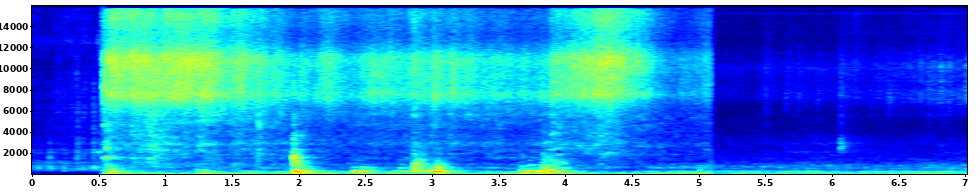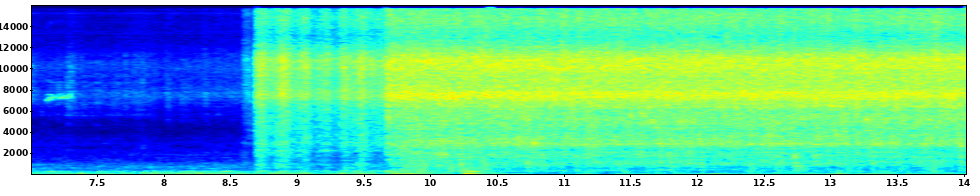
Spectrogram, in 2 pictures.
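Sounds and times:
meat sizzling in hot oil: 8.7s - 14.0s.

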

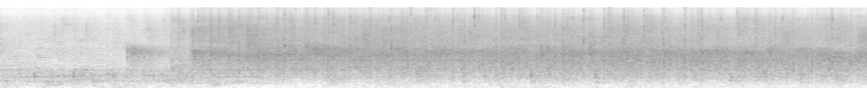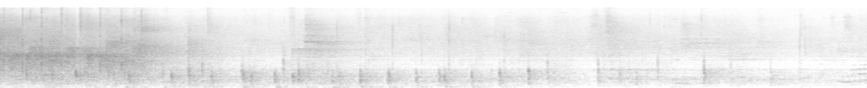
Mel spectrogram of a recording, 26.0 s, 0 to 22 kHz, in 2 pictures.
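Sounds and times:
audience applauding: 1.8s - 15.8s.

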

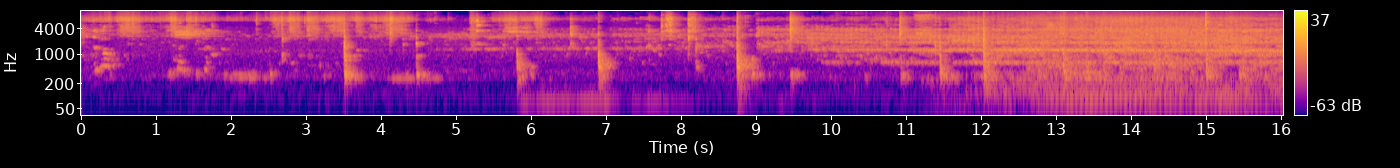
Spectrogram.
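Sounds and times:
cleaver chopping meat on wood: 8.7s - 9.6s, 11.4s - 12.3s.

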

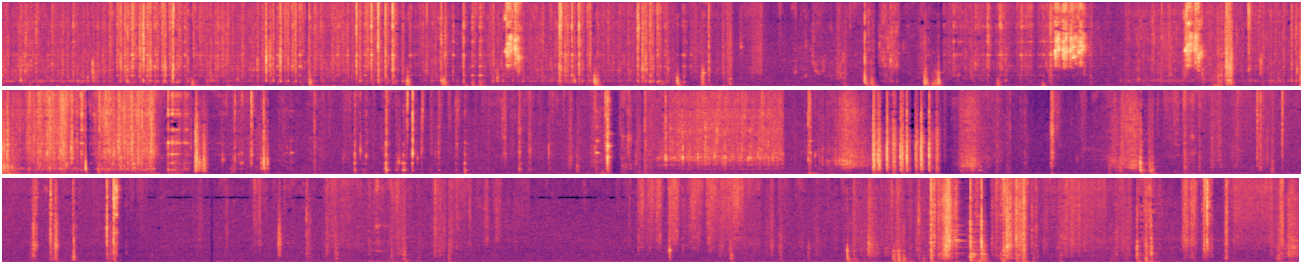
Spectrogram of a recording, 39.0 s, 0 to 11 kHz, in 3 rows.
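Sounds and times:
whisk scraping glass bowl: 0.0s - 7.2s, 8.1s - 17.7s
utensils knocking and clattering: 0.2s - 7.3s, 8.6s - 10.8s.

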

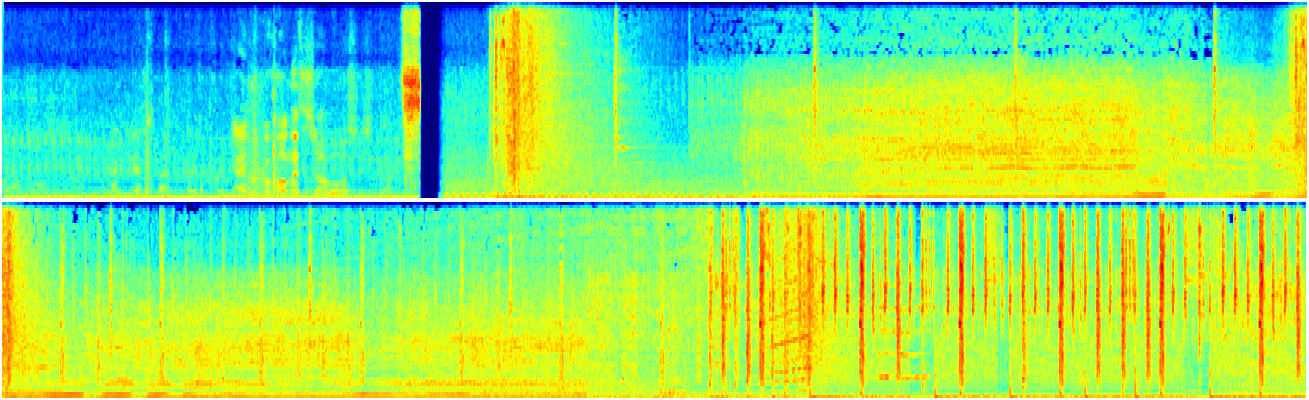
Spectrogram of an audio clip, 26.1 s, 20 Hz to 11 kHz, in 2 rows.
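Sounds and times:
steady low drone: 3.7s - 26.0s
quad bike engines revving: 6.9s - 26.0s.

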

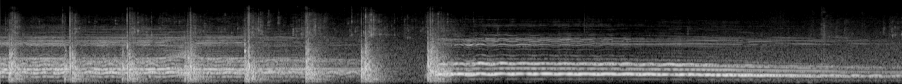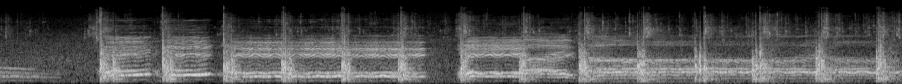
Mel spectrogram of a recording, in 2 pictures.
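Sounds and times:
hand frame drums beating: 0.0s - 4.5s, 9.9s - 18.0s
men chanting in unison: 0.0s - 18.0s.

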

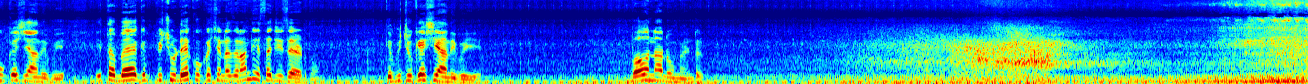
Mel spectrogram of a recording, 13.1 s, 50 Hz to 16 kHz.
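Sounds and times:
motorcycle engine running: 0.0s - 13.0s
rush of noise: 7.5s - 13.0s.

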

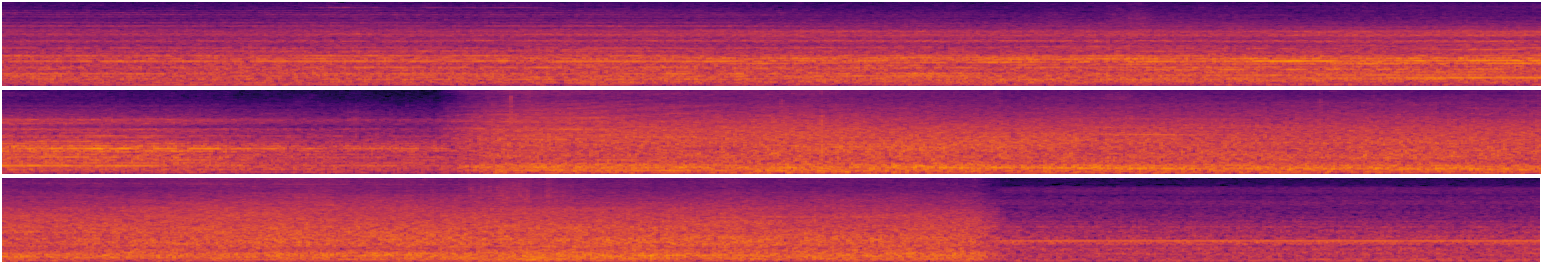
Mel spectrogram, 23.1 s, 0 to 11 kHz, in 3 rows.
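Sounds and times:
train wheels rumbling on rails: 9.9s - 20.4s.

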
